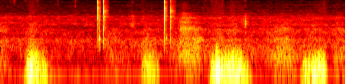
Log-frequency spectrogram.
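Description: Sharp clicks from computer keyboard keys, two quick double taps spaced apart, sounding close and quiet between low murmuring voice.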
